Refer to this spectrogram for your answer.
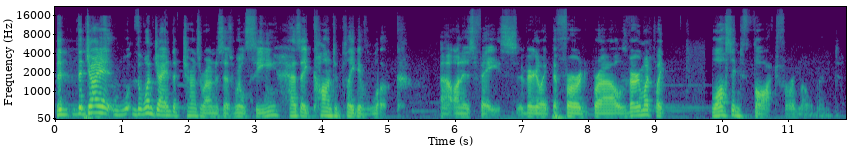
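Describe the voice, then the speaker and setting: A man's voice: mid-range voice, animated, normal speed, fairly bright tone, faint music behind. A man narrating a tabletop game as game master, improvising and often repeating phrases as he goes.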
